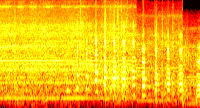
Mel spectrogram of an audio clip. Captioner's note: laughing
